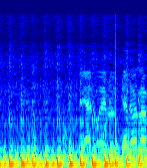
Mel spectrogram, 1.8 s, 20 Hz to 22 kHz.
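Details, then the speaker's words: Motorcycle with 67mm 4-valve engine, after conversion to manual clutch without welding: even regular thumping about seven pulses a second, no metallic clatter; clean healthy idle, no knocking. "Ang ganda ng tunog mga idol. 67mm. Ngunit walang lagatak mga idol."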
